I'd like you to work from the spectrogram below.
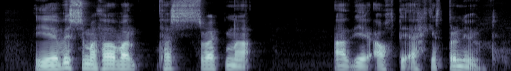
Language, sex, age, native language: Icelandic, male, 40-49, Icelandic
